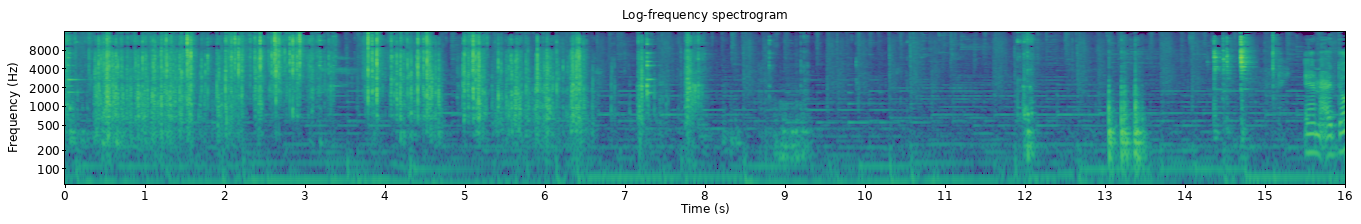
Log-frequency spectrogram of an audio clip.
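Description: Plastic bag of frozen berries crinkling as the berries are shaken out and clatter into a glass measuring cup: a dense run of rustles and small knocks over the first six seconds or so, then sparser handling sounds.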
